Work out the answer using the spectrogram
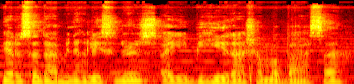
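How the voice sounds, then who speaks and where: A Filipino man narrating a scripted romance story in a sentimental, expressive way over music. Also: medium pitch, fast. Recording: music under the voice. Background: background music.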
